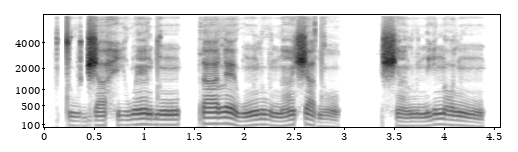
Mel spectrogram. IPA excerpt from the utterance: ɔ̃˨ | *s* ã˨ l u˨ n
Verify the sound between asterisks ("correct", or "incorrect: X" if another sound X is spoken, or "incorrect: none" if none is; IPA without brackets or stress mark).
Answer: incorrect: ʃ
